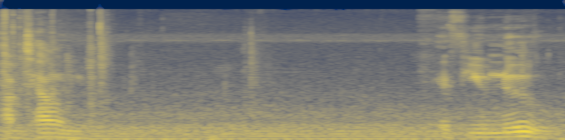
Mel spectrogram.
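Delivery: low, hushed, with heavy pauses; imitating ominous warning. Acting out the whole video, low hushed ominous imitation. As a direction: mimic someone hinting at a dark secret. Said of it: "did the whole video like".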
